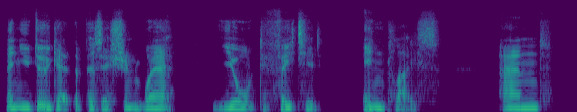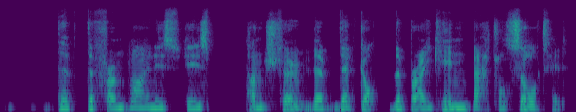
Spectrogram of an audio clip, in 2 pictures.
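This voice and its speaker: Brief: male guest expert, lowish voice, talks in long explanatory runs with restarts and dry asides. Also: steady tone, slow, breathy edge. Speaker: guest expert on Cold War British Army. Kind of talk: casual podcast discussion.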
